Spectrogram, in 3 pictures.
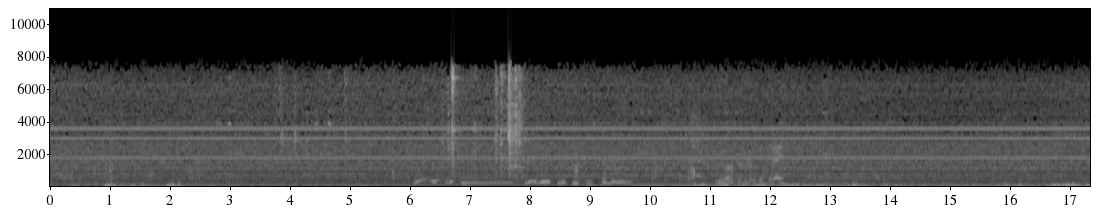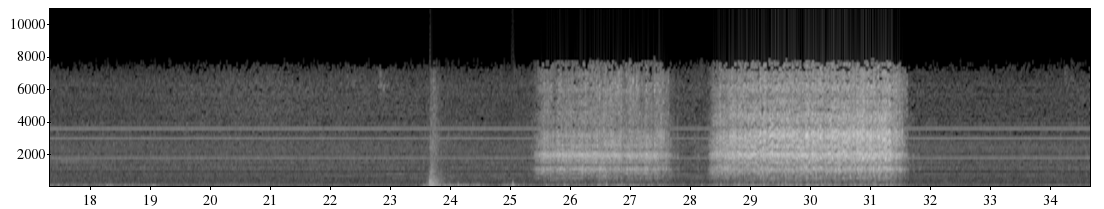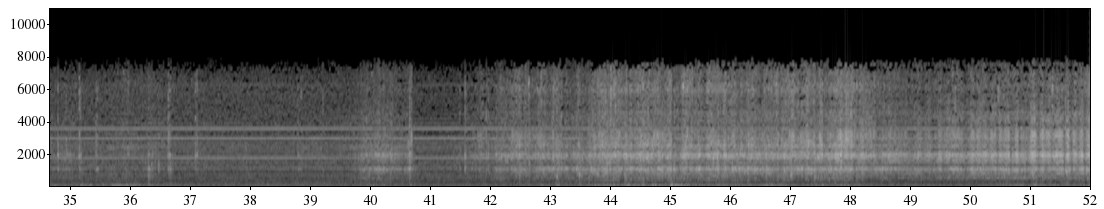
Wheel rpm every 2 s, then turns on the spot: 0, 0, 0, 0, 0, 0, 0, 0, 0, 0, 0, 0, 20, 60, 100, 90, 0, 10, 0, 10, 10, 30, 40, 40, 30, 40.
none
